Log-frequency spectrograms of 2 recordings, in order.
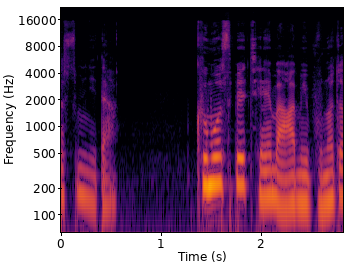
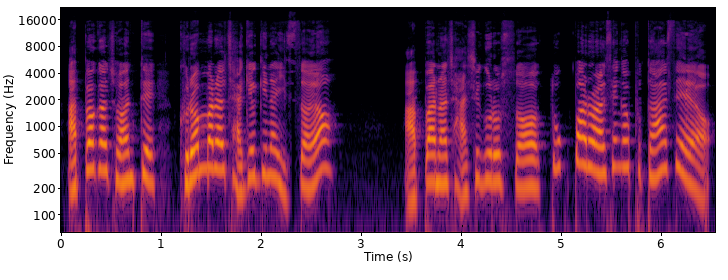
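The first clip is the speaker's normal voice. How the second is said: angry retort; 7 semitones higher, 7 dB louder than usual. A narrator's reading. Daughter confronts father.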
